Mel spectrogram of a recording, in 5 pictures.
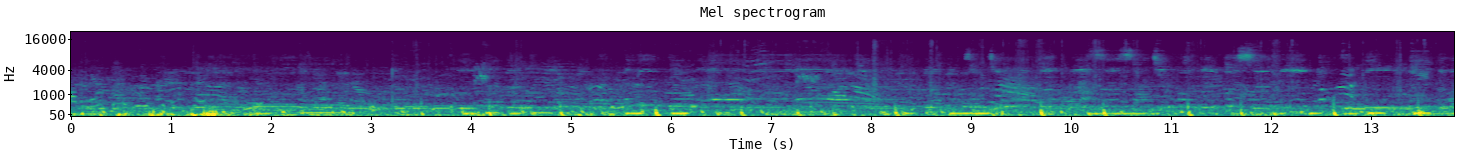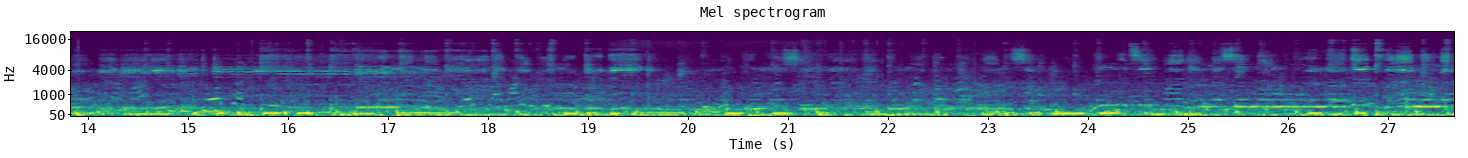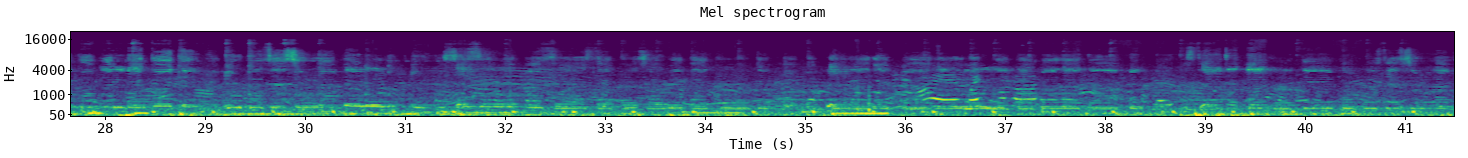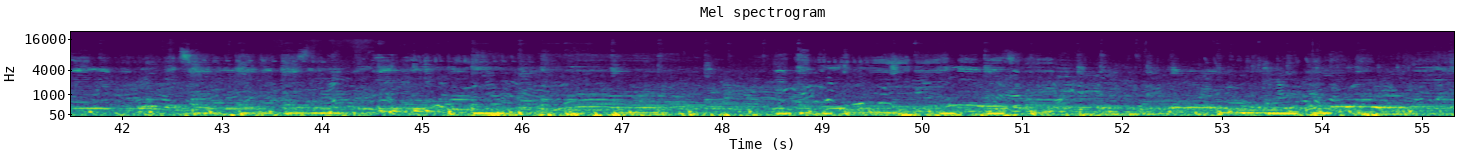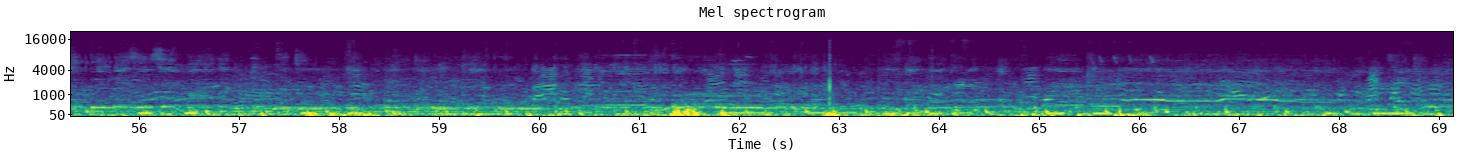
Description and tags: Lively Beach in Grand Gaube, Mauritius
People talking, eating, celebrating, playing and swimming on a beach in Grand Gaube, Mauritius.
Africa, Beach, Island, Mauritius, Party, People, Social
